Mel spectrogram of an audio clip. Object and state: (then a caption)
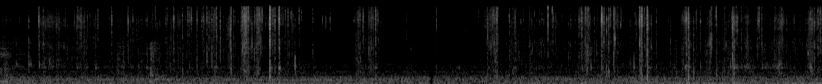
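Paper cup, scratched and tapped. Long nails scratch and tap the sides of a small, hollow, empty white paper cup held in both hands in front of the microphone. The result is a quiet, bright, crinkly scratching broken by many sharp, dry taps that stop almost instantly, over a faint steady low hum.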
